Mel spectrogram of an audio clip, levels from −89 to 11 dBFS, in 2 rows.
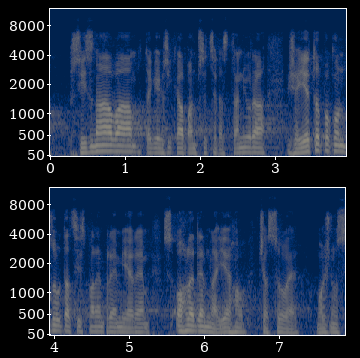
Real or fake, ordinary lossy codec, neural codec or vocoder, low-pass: real; Opus, 16 kbps; none; 7.2 kHz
